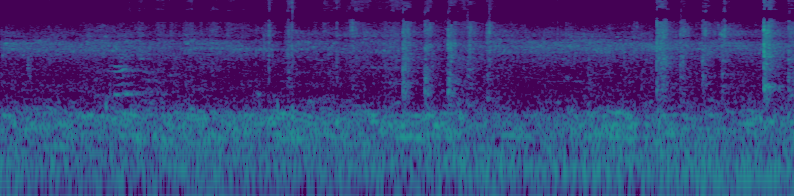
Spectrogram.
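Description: Sialkoti pigeons at a breeder's loft in Gujrat coo softly and faintly beneath a constant wash of background noise, with someone talking nearby.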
